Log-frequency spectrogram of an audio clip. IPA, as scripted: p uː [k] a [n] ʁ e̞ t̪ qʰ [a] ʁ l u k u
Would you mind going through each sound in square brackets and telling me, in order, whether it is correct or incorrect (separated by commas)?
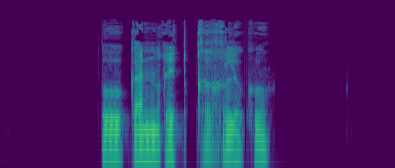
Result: correct, correct, incorrect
